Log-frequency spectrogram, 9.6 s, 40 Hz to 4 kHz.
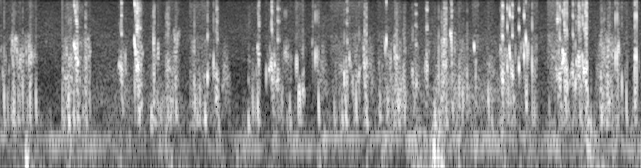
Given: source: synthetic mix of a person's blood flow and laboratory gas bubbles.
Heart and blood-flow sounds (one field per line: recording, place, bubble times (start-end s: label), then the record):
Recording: Doppler ultrasound of blood flow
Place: subclavian vein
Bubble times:
0.00-0.58 s: bubbles
0.92-1.36 s: bubbles
1.74-1.91 s: bubbles
1.98-2.17 s: bubbles
2.23-2.70 s: bubbles
2.84-3.29 s: bubbles
3.70-3.92 s: bubbles
3.95-4.38 s: bubbles
4.41-4.58 s: bubbles
4.67-4.83 s: bubbles
4.95-5.55 s: bubbles
5.66-6.10 s: bubbles
6.15-6.28 s: bubbles
6.36-6.45 s: bubbles
6.48-7.03 s: bubbles
7.07-7.18 s: bubbles
7.29-7.43 s: bubbles
7.48-8.06 s: bubbles
8.20-8.87 s: bubbles
8.97-9.44 s: bubbles
9.47-9.59 s: bubbles
From the record:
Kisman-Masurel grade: 342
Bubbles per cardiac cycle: rolling drumbeat, 9 or more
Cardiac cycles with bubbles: 100%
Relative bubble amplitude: moderate (0.250 to 0.450)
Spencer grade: 3 (all of the cardiac periods contain showers or single bubble signals, but not dominating or overriding the cardiac motion signals)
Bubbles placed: anywhere in the cardiac cycle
